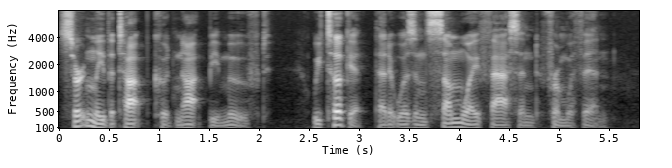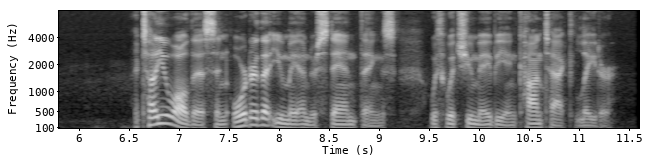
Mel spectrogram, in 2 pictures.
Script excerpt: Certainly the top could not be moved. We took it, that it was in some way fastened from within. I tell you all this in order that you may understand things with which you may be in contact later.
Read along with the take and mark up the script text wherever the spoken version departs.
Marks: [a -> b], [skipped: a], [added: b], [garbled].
Certainly the top could not be moved. We took it, that it was in some way fastened from within. I tell you all this in order that you may understand things with which you may be in contact later.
